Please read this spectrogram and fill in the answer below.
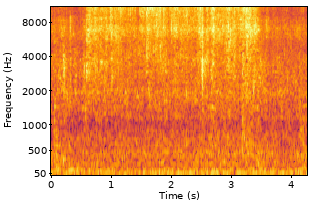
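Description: Water spraying from a handheld pet-wash hose sprayer onto a Great Dane's coat, a steady hiss that dies down shortly before the end.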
